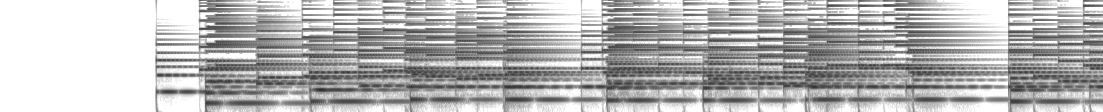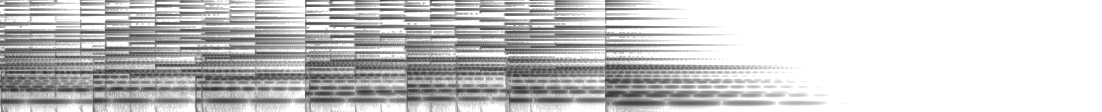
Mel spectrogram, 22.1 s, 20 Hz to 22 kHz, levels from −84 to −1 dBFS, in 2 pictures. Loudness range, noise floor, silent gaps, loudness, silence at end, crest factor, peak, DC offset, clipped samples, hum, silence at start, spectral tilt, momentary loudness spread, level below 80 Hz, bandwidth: 4 LU; under -90 dBFS; none; -15 LUFS; 3.9 s; 18 dB; 0 dBFS; under 0.1%; under 0.1%; none; 1.55 s; 2.5 dB/octave; 9 LU; -66 dBFS; over 20 kHz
